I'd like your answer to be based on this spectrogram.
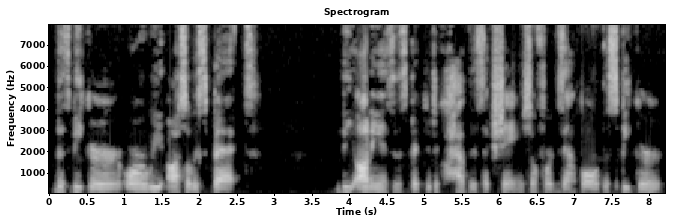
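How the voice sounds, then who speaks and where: Woman teacher lecturing on camera, kinda low voice, chatty, keeps saying excuse me, dry close sound. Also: no room sound. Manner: conversational, frequent self-corrections and "excuse me". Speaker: college speech instructor. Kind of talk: recorded online lecture.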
